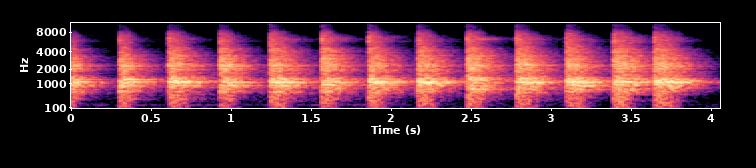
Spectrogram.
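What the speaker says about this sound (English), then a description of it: "take a little body hammer, ball peen hammer, something along those lines, and something you can put underneath there and hit against." Body hammer or ball peen hammer beating on a bent valve cover of a 1981 Chevy C10 short bed squarebody, a steady run of about a dozen sharp metallic strikes, loud and close, with no voices.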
